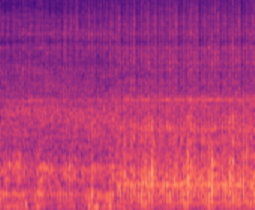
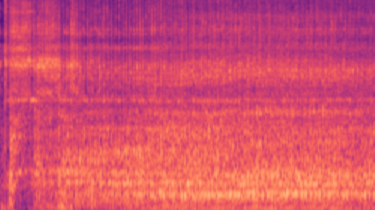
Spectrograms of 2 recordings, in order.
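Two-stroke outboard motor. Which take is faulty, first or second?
second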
